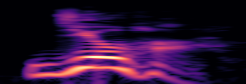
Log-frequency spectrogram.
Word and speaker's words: জিহ্বা: এরপরে ও যোগ এই ল্যাবিহল হল্যা বিহভল জিওভা আমি প্রথমদিন বলেছিলাম না জিওভা জিব্বা নয় জিওভা এই একই রকম একই রকম এই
